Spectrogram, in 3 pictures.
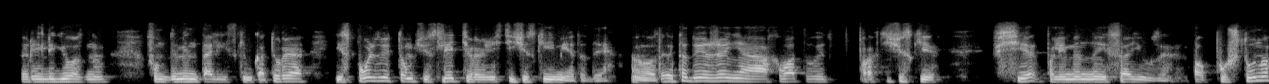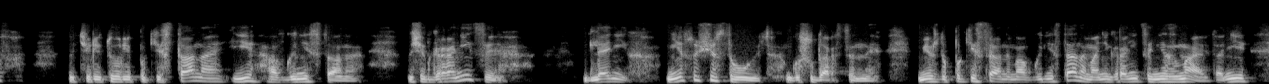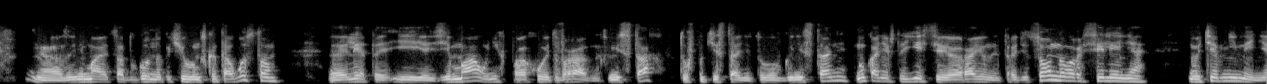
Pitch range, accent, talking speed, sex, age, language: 110-140 Hz, native, 105 wpm, male, 40-59, Russian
